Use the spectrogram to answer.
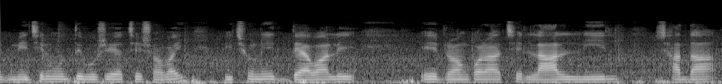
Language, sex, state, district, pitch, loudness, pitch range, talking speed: Bengali, male, West Bengal, Alipurduar, 115 Hz, -20 LUFS, 110-120 Hz, 115 wpm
